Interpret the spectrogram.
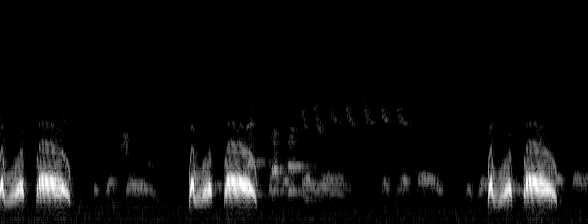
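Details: Lure spotted dove in a blended country-and-field coo style for training wild birds: loud groups of clipped notes ending in a long, falling coo, sounding roughly every three and a half seconds, separated by faint soft cooing.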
